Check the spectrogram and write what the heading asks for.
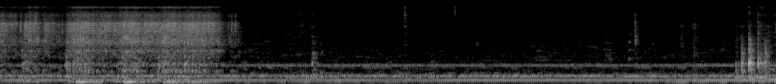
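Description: Industrial sewing machine humming steadily, with a louder rushing run of about two seconds starting about half a second in, then a few light clicks as the cloth is handled.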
